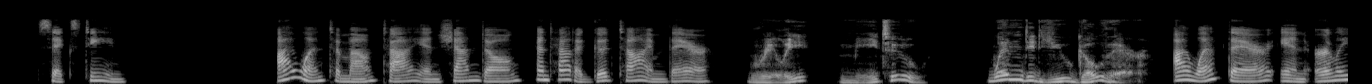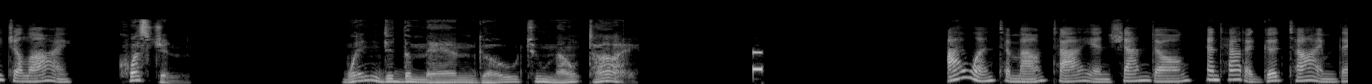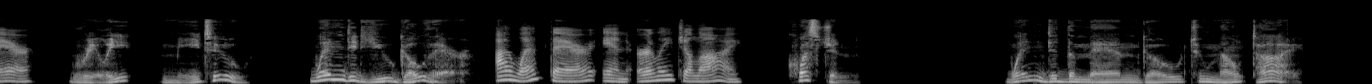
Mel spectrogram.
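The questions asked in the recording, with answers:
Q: When did the man go to Mount Tai?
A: In early July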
